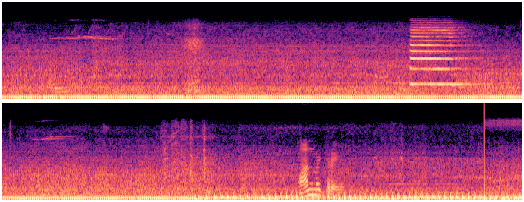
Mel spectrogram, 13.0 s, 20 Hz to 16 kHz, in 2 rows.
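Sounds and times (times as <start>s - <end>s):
motorcycle engine running: 1.4s - 13.0s
vehicle horn honking: 5.1s - 6.1s.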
